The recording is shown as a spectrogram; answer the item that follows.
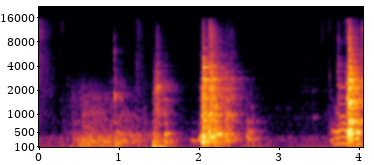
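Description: A non-stick fry pan comes out from a cupboard under a dishwasher with soft scrapes, knocks and clanks of cookware. The sounds are close and moderately loud, with a sharper metallic clatter near the end.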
